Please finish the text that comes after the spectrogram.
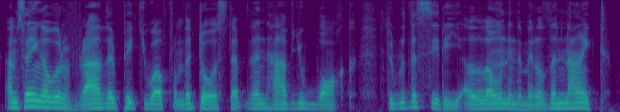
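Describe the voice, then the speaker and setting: A man's voice: mid-range voice, fairly even intonation, fairly quick, a little mellow, no room sound, studio quality, close to an everyday voice. A young man acting a grumpy, sarcastic but secretly caring roommate woken from sleep, grumbling and sighing in an intimate roleplay audio drama. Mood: exasperated, protective. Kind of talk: intimate roleplay audio drama, one side of a phone call.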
